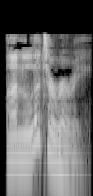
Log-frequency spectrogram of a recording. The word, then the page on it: unliterary: British English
